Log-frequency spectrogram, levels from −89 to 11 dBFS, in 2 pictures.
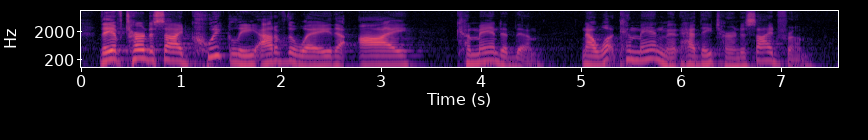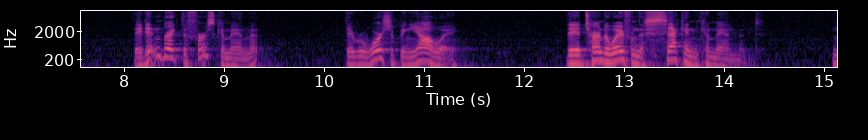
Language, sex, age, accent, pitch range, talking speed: English, male, 40-59, American, 140-180 Hz, 160 wpm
